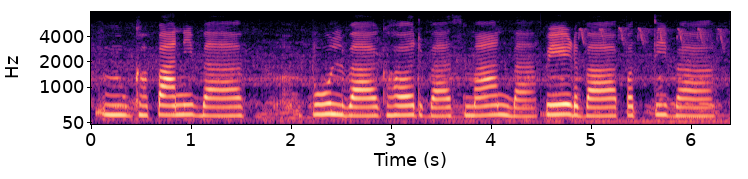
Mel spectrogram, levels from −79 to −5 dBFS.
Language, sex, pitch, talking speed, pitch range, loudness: Bhojpuri, female, 245 Hz, 120 wpm, 230-255 Hz, -15 LUFS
